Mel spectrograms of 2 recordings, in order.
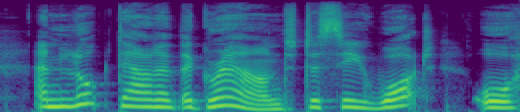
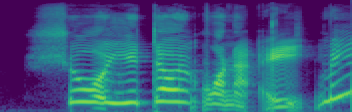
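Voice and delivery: high squeaky little creature; tiny high-pitched squeak; Petruchio; 11 semitones higher than usual. A narrator's reading. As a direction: squeak it as a small yabby. Shy yabby questions the dog.

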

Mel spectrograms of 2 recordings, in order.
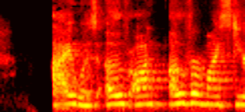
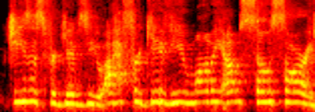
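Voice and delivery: higher, earnest daughter's voice; forgiving daughter; 6 semitones higher than usual. Retold or imitated. Daughter forgiving her mother, more concerned for her, earnest. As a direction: pour out forgiveness in a raised, girlish pitch. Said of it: "And she said".

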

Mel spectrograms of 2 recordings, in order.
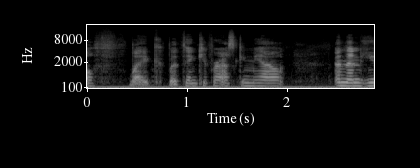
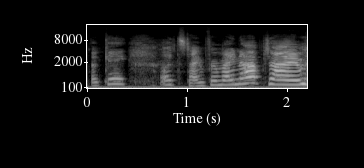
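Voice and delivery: put-on little kid voice; 7 semitones higher than usual. Quoting the toddler at nap.

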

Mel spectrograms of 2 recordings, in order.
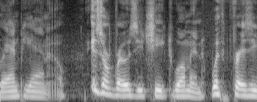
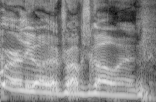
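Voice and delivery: bad cop; 5 semitones higher than usual. Bad cop interrogating Doctor Nair.

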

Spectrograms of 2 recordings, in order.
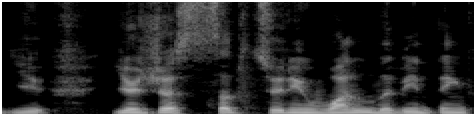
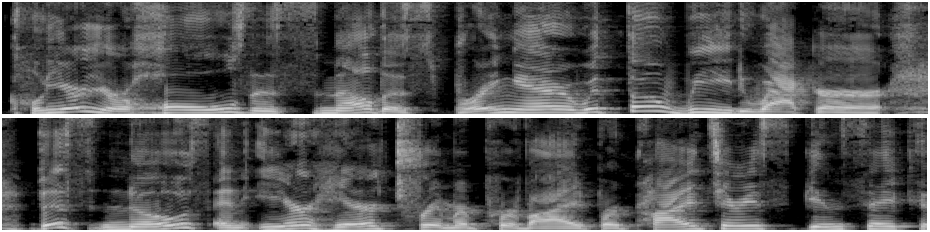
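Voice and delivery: upbeat sponsor ad read; 6 semitones higher, 6 dB louder than usual. Acted. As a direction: sell it like a radio spot. Reads a sponsor ad.

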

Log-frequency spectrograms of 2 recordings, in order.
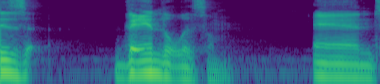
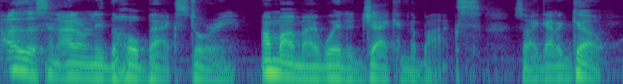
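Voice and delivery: quick and softer, cutting her off; fast dismissive brush-off; 8 semitones lower, 7 dB quieter than usual. Retold or imitated. Man cutting off the homeless lady's backstory, fast and much softer. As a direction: rush past her story, much softer.

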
